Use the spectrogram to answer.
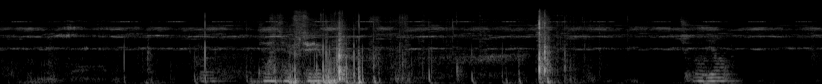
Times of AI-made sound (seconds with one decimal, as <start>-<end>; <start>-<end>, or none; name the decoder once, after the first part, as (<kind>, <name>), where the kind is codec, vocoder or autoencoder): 0.6-1.1 (codec, SNAC)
